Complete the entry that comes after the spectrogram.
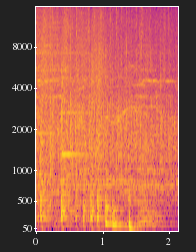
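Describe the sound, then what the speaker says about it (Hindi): A studio audience on a TV comedy talk show applauds loudly and steadily, and a voice speaks over the clapping near the start. "एक बार रणबीर अनुष्का के लिए जोरदार तालियां"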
